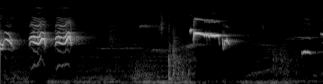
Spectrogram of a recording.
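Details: Oriental magpie-robin of the mintal type in fighting song with rough filler phrases: short harsh buzzy notes around the opening, a noisy burst midway, then clear high whistles sliding down, separated by gaps.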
